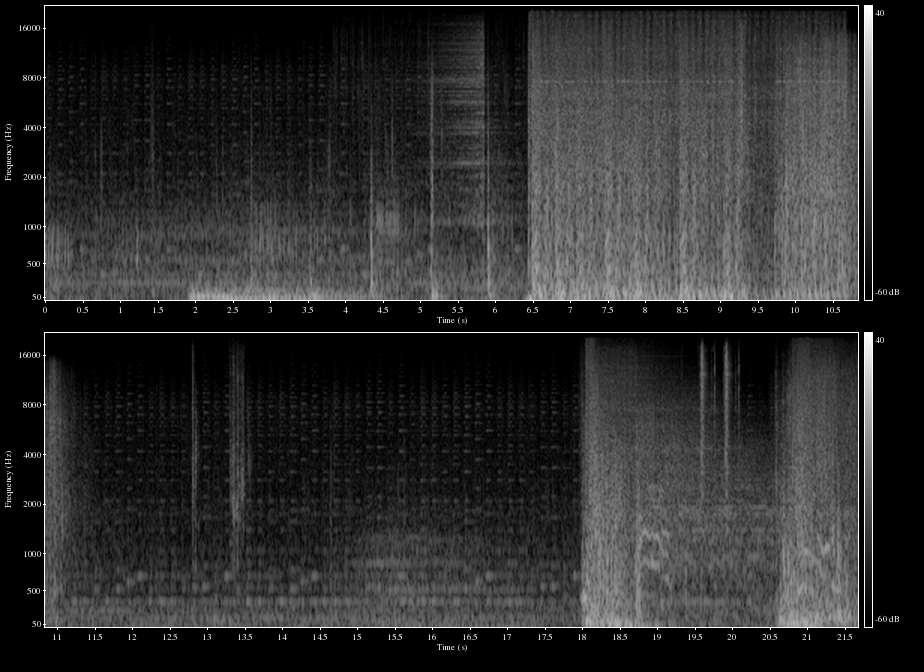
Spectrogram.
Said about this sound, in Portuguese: Cuidado, você vai atirar no... Mac, eu acho que atirei.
